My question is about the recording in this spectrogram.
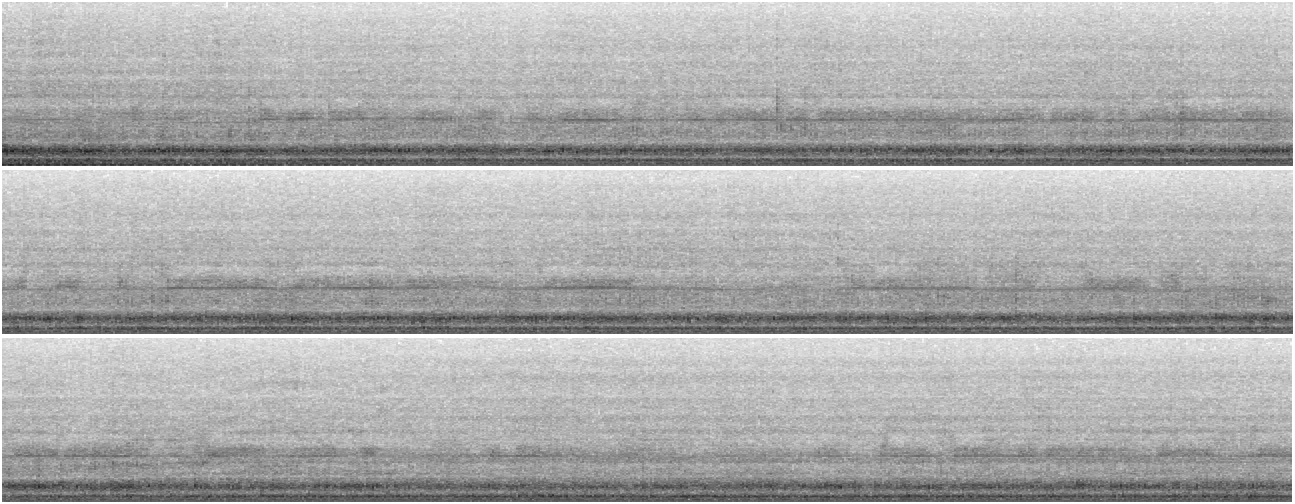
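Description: Truck-mounted borewell drilling rig running steadily as it drills, its engine giving a constant low hum under an even mechanical noise.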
